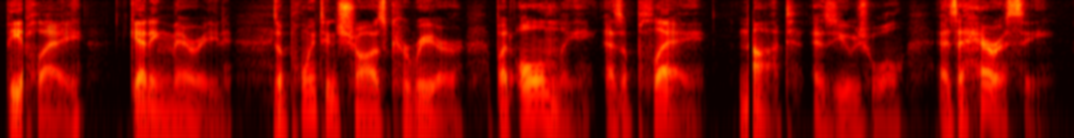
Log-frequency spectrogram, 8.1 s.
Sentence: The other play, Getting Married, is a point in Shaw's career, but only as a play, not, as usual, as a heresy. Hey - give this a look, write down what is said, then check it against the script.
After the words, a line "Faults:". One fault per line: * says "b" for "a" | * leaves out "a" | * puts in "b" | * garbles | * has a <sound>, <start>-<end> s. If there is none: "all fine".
The play, Getting Married, a point in Shaw's career, but only as a play, not, as usual, as a heresy.
Faults:
* leaves out "other"
* leaves out "is"
* has a dropout, 5.6-5.6 s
